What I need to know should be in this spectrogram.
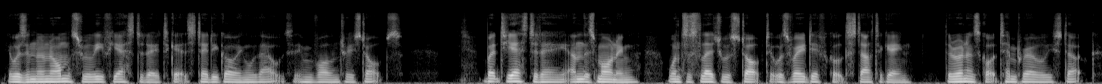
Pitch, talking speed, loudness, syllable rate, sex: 115 Hz, 185 wpm, -19 LUFS, 6.3 syllables/s, male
